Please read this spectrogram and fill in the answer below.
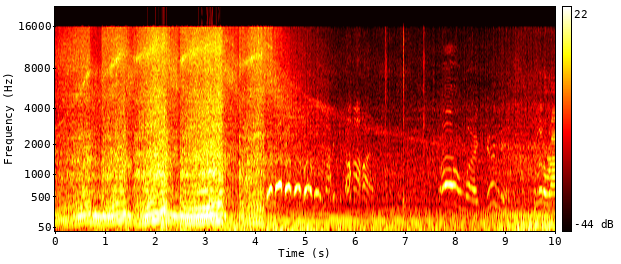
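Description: Twin-turbocharged 408 Windsor small-block Ford V8 of a 1933 Factory Five hot rod pulling hard at full throttle, heard from inside the open cabin: the revs climb, dip at two quick upshifts of the manual gearbox, and climb again for about three and a half seconds. Then the driver lifts and the engine settles to a steady cruise, with laughter about four seconds in.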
